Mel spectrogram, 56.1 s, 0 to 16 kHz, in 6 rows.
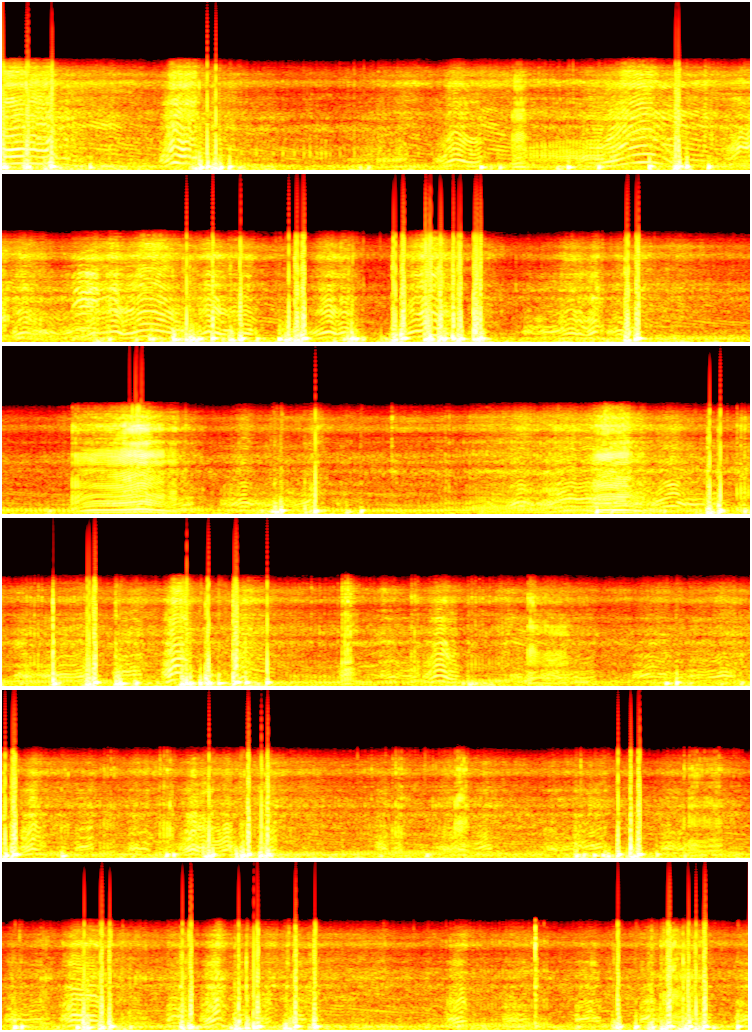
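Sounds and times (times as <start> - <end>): dirt bike engine revving: 0.0 - 56.0
knocks and clatter over rocks: 27.5 - 31.5, 37.4 - 38.3, 44.6 - 45.7, 46.8 - 50.8, 54.4 - 56.0.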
